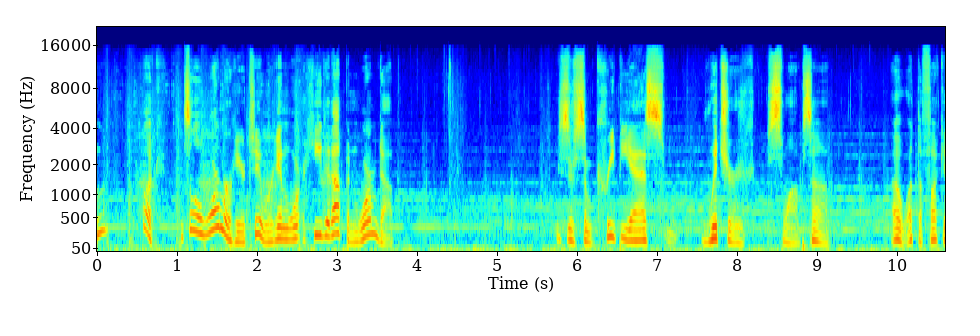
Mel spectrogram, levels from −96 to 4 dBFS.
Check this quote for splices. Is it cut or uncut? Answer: cut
